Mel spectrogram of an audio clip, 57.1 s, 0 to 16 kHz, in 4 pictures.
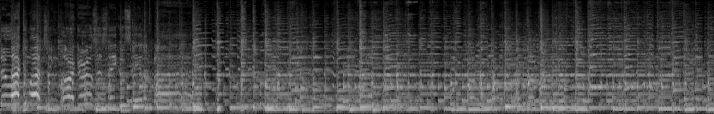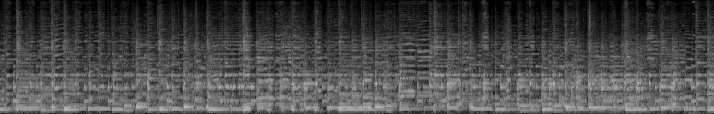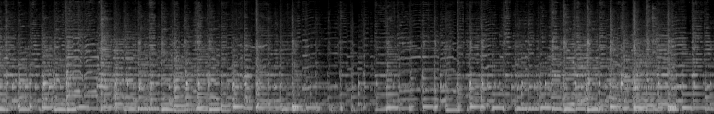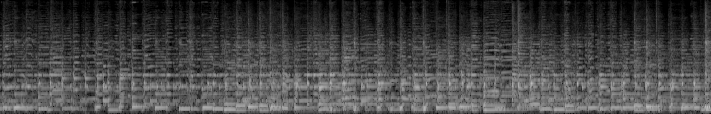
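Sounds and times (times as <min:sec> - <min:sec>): banjo: 0:00.0 - 0:57.0
fiddle: 0:00.0 - 0:57.0
guitar: 0:00.0 - 0:57.0.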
